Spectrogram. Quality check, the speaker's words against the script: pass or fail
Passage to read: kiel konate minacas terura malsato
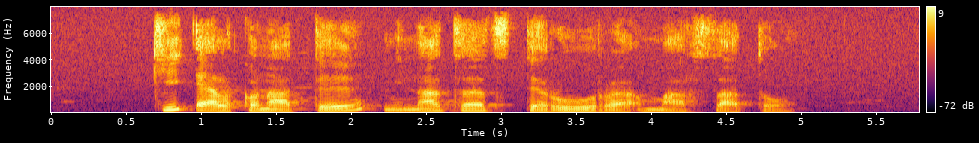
pass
